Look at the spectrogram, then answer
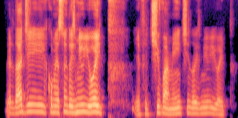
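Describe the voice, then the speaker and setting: A man at a moderate pace, with ordinary pitch variation over a quiet background. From southern Brazil, Pelotas (Rio Grande do Sul). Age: 40s. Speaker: city councillor. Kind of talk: TV interview.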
